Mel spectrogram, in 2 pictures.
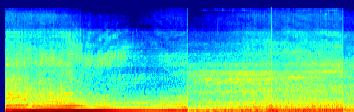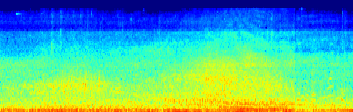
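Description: A city bus's engine running loud and close as it drives past, a deep steady drone that cuts off abruptly a little under four seconds in. After that, general street traffic noise.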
